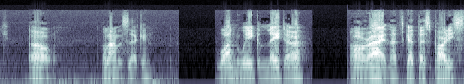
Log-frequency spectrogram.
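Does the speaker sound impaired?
No.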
